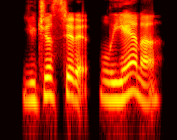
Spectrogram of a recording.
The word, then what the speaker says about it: Lianna: Lianna, like banana, unless you're British or Australian, in which case all bets are off.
